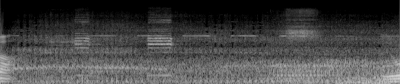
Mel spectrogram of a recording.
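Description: Slow, congested road traffic heard from a motorcycle: engines running, with two short horn beeps, the second about one and a half seconds in.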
